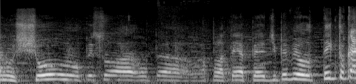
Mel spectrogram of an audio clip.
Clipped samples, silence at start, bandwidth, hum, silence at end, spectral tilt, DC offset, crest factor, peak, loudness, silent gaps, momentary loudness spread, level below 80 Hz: under 0.1%; 0 s; 16 kHz; none; 0 s; -4 dB/octave; under 0.1%; 16 dB; 0 dBFS; -17 LUFS; none; 11 LU; -52 dBFS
